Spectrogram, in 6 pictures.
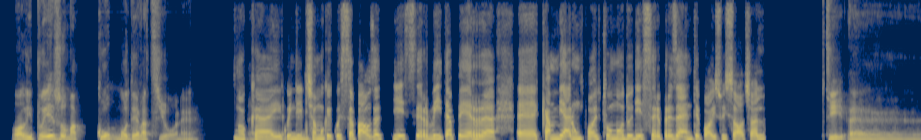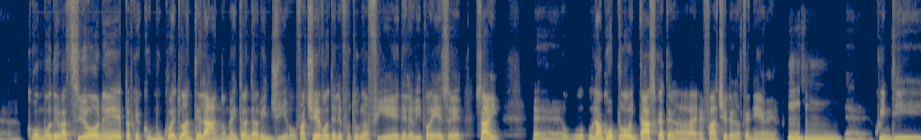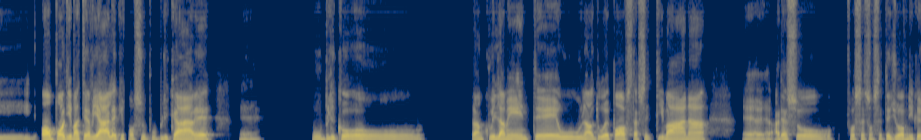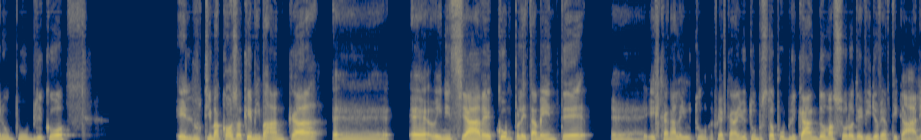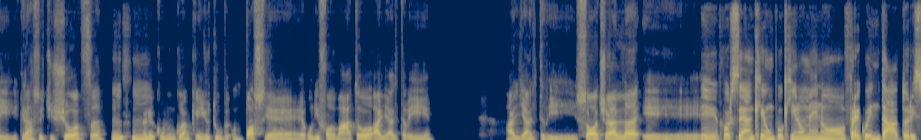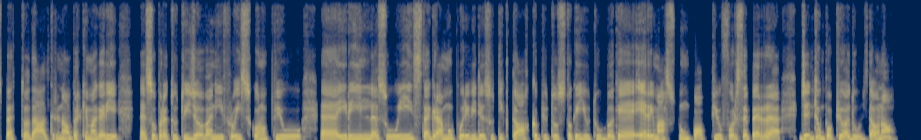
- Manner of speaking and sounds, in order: other background noise; "reiniziare" said as "riniziare"; tapping; "perché" said as "perghè"; in English: "reel"
- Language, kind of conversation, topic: Italian, podcast, Hai mai fatto una pausa digitale lunga? Com'è andata?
